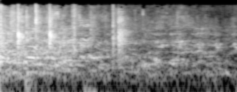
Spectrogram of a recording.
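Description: Live audience laughing, with scattered claps, dying away in a large hall.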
